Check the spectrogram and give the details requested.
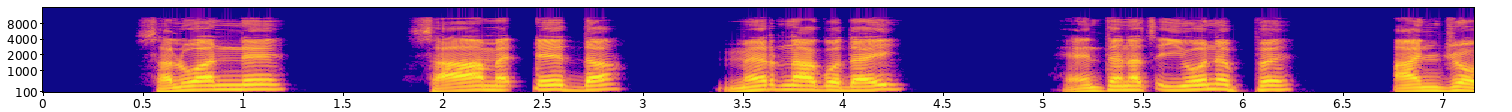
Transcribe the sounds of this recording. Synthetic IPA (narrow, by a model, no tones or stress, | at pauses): sɐlʊwaːnːɛ | sɐʔaːmɛɗːe̞ːd̪ːɐ | mɛɾnaːɡɔd̪ɐj | hɪ̰nt̪ːɛnɐt͡sʼɪjoːnɛpːɛ | ɐnd͡ʒɔ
